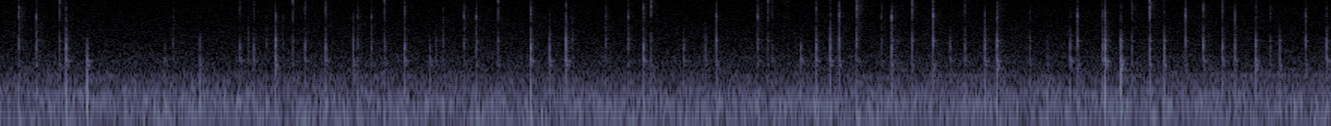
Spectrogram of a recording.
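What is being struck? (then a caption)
Glass plasma ball. Long red nails tap and scratch the hollow glass globe of a small lit plasma ball on a black base. Quick, light, bright clicks and soft scratches patter irregularly throughout, over a steady low hum.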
